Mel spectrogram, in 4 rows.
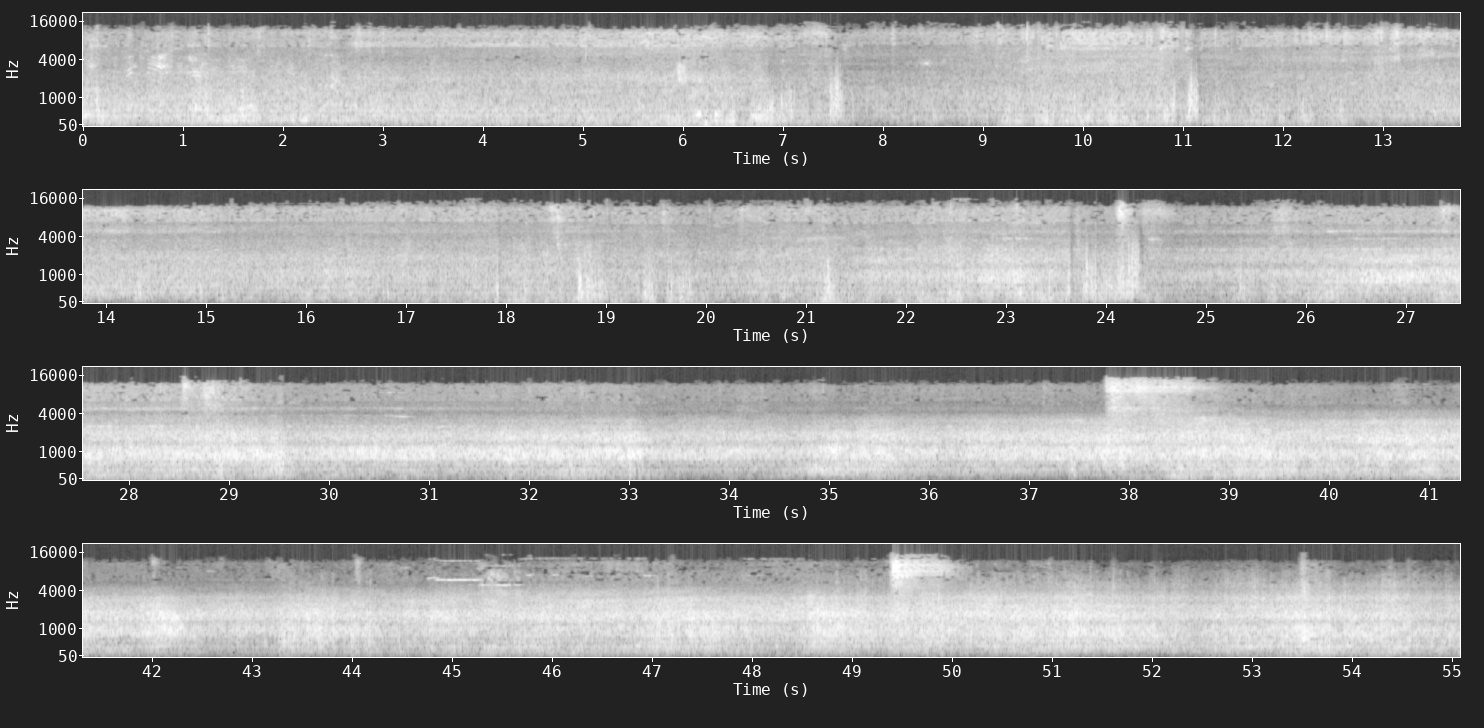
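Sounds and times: jet engine rush: 0:00.0 - 0:55.0.

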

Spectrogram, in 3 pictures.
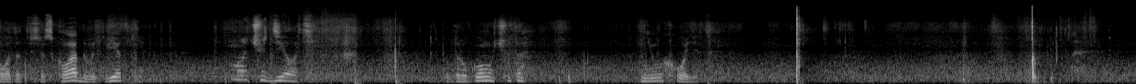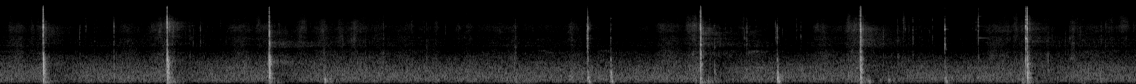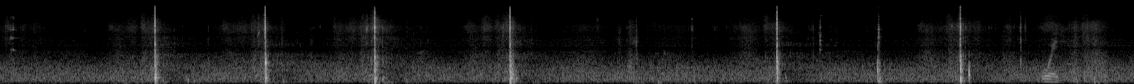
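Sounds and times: hatchet chopping branch: 0:07.9 - 0:08.5, 0:10.1 - 0:14.8, 0:17.2 - 0:17.6, 0:18.2 - 0:22.2, 0:24.1 - 0:26.9, 0:27.7 - 0:28.2, 0:29.6 - 0:33.0.

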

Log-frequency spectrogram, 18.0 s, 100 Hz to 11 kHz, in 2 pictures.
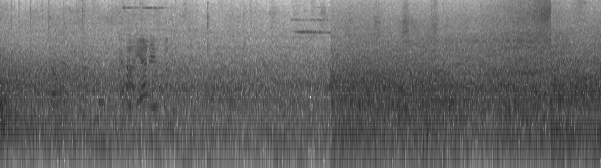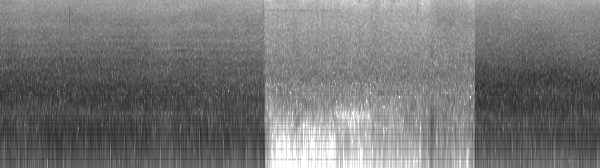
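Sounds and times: traffic passing close: 0:00.0 - 0:13.0, 0:16.1 - 0:18.0.

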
